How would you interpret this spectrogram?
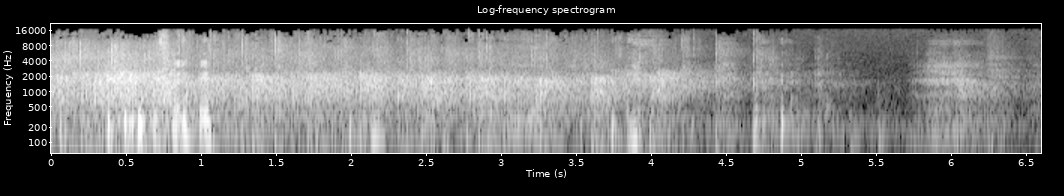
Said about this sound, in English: We're grateful for all that they do as we share in our ministry to do the Lord's will here at First Church and in our communities. So please extend your appreciation with a round of applause.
